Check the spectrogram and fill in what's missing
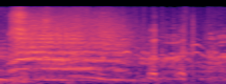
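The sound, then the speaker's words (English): Hogs grunting and snorting, a loud, rough, continuous stretch of overlapping grunts with a few sharper squeaky bursts near the end. “Okay, elephant. Hogs.”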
